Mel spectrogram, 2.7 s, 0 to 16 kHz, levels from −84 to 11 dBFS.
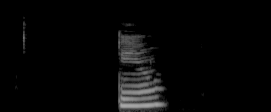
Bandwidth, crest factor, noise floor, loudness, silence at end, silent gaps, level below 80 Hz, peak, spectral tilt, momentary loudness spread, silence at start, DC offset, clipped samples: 7.4 kHz; 18 dB; -89 dBFS; -28 LUFS; 1.05 s; none; -78 dBFS; -16 dBFS; -7 dB/octave; 24 LU; 1.2 s; under 0.1%; under 0.1%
